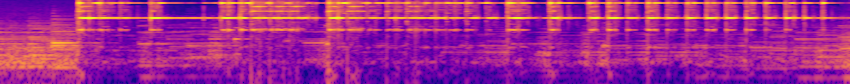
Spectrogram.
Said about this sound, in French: Puis la sonnerie a retenti pour que les cours reprennent.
